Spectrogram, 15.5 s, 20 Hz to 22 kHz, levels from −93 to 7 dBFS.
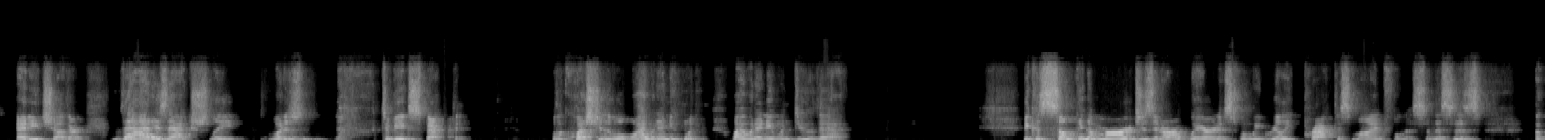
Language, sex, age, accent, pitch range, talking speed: English, male, 40-59, American, 145-195 Hz, 150 wpm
